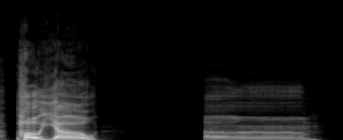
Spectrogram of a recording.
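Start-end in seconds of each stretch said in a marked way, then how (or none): 0.2-1.0 pollo said in a dumb American accent. Pronouncing an italian food word: dumb american accent. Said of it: "I'm gonna say it like a dumb American".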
